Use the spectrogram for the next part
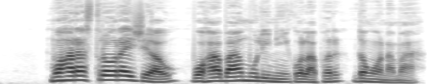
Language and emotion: Bodo, neutral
